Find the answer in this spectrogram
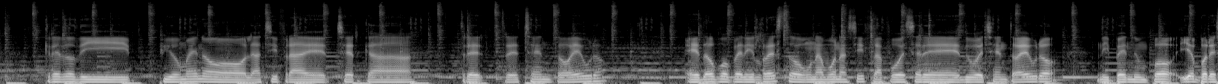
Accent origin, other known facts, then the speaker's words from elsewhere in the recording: Gijón, Asturias, Spain; Italian is a second language; moved away as an adult; now in Cagliari, Italy; Vengo da Gijón, Spagna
